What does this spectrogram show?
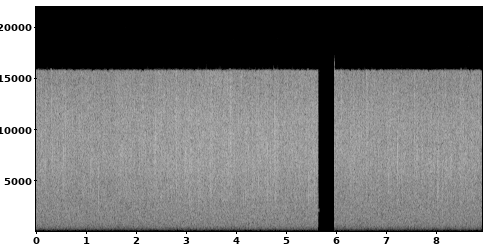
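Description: Steady rain falling, drops pattering and splashing into standing water as an even hiss. It cuts out completely for a moment about six seconds in, then resumes unchanged.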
